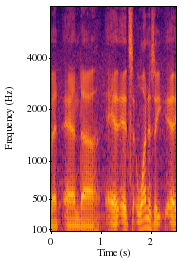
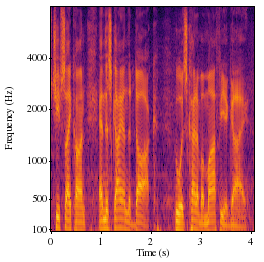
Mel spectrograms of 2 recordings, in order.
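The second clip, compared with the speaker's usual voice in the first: normal talking voice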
